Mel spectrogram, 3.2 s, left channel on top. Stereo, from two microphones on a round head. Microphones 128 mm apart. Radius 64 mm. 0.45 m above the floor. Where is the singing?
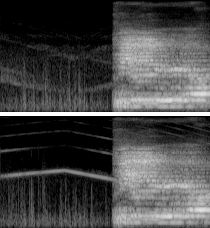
15° right (ahead or behind), 1.3 m.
